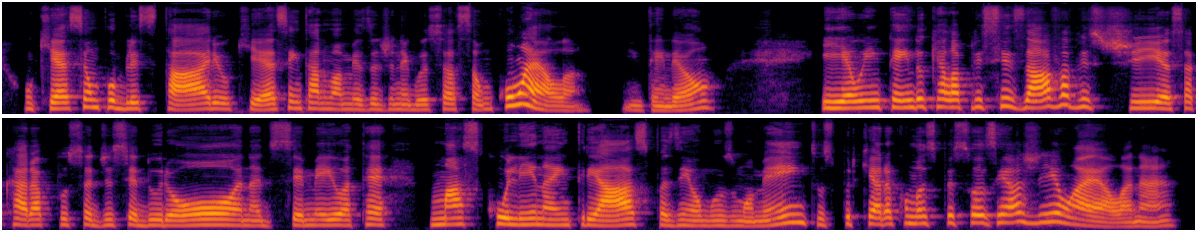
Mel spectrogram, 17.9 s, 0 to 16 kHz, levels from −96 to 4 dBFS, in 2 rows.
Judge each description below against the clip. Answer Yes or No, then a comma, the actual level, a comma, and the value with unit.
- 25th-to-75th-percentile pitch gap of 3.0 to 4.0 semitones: No, average, 4.8 semitones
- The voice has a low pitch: No, high, 190 Hz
